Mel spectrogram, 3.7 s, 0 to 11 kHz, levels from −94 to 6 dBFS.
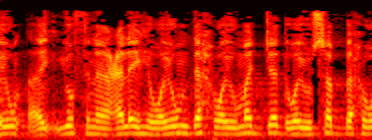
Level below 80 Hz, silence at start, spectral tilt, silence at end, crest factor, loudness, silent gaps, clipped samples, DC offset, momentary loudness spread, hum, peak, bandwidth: -62 dBFS; 0 s; -3.5 dB/octave; 0 s; 18 dB; -26 LUFS; none; under 0.1%; under 0.1%; 6 LU; none; -8 dBFS; 8.8 kHz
